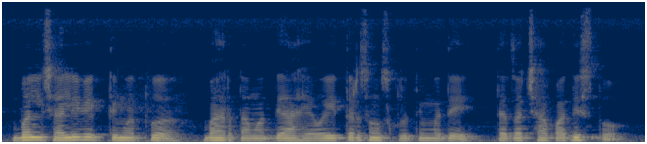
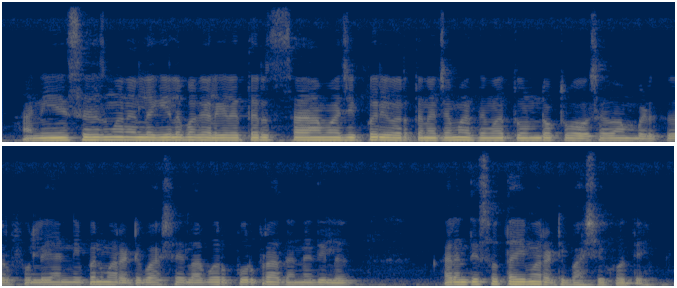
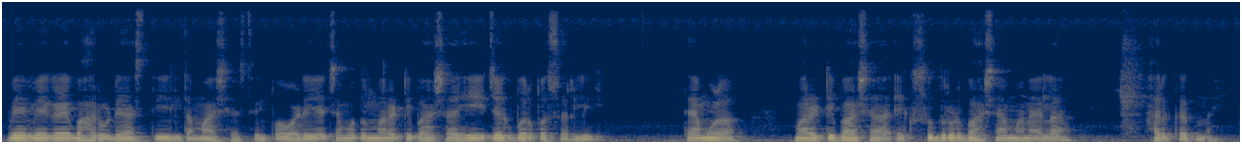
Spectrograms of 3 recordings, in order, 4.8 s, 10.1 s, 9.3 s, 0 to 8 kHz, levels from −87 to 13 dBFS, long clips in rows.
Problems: background sounds at intervals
